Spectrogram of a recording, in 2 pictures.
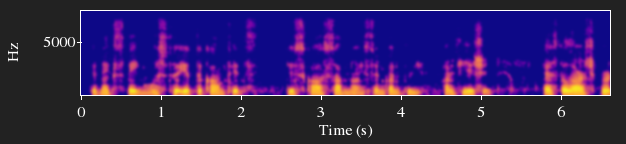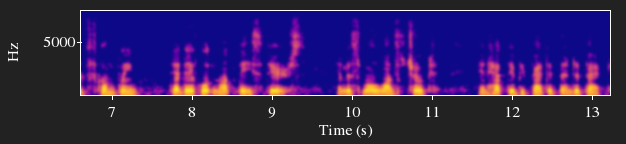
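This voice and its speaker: A woman's voice: fairly high pitch, vocal fry, breathy edge. A woman narrating a children's storybook aloud in a careful read-aloud style. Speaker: streamer reading books aloud. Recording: slightly dull, lo-fi sound.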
